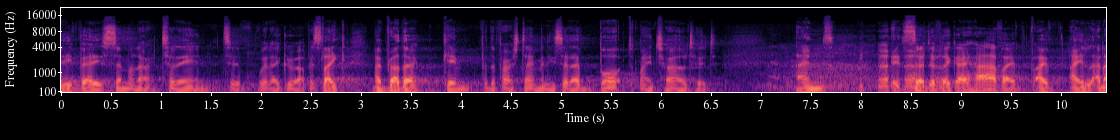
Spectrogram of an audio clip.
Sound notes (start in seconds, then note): 7.0 laughter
